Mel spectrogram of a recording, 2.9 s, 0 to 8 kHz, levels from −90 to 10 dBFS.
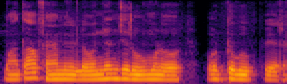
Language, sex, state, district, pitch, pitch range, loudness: Tulu, male, Karnataka, Dakshina Kannada, 120 Hz, 115-125 Hz, -16 LUFS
